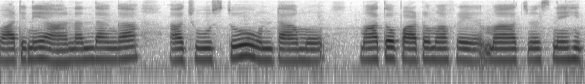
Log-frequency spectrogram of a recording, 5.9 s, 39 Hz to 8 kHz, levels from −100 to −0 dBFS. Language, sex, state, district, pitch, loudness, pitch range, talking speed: Telugu, female, Telangana, Nalgonda, 185 Hz, -26 LUFS, 180-190 Hz, 115 wpm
